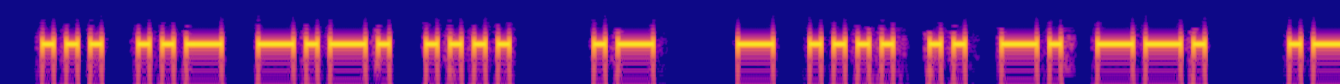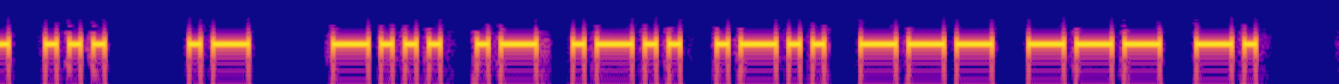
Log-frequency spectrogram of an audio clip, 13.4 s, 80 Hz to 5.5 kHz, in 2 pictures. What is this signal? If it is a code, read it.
Morse code, heard as a keyed tone, about 20 wpm, 600 Hz. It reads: SUCH A THING AS A BALLOON
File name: cw-books / winnie-the-pooh / winnie-20wpm-page-0005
